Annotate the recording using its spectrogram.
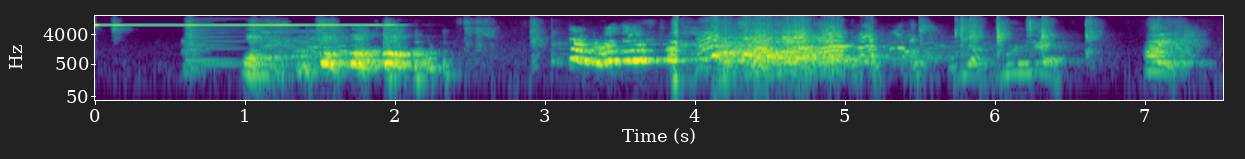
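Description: A group of men and women laugh loudly together.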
